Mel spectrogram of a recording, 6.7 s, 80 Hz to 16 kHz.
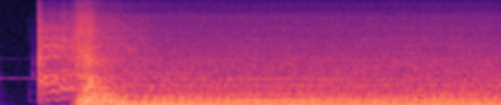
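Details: Second-gen Ram with a single 12 V battery, jump-started from an extremely low battery using a jump pack in boost mode: brief silence, then the engine catches with a burst and settles into a steady, even rumble; a normal start.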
